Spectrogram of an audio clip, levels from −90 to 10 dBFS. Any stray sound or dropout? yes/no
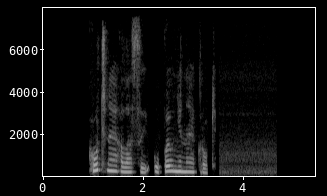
no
